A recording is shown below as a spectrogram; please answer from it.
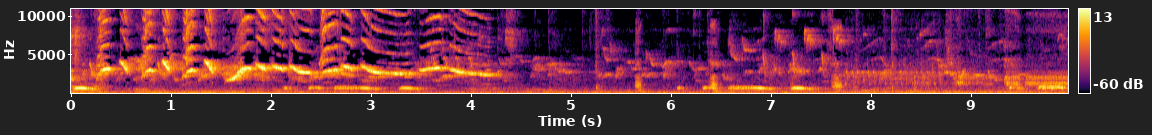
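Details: A caged Hwamei, tame but with a wild-type voice, sings readily: a burst of fast, rich whistled trills and slides for about four seconds, then quieter scattered lower whistled notes.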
